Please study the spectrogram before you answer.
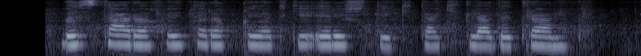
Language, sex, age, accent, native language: Uzbek, female, 18-24, Toshkent viloyati, Uzbek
